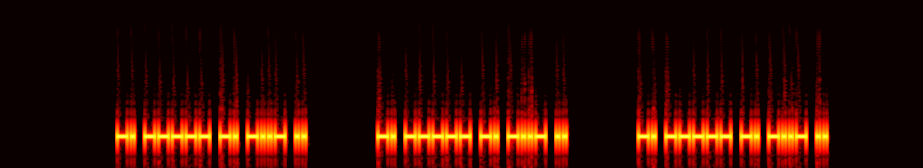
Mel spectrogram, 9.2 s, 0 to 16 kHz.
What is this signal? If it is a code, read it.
Morse code, heard as a keyed tone, about 36 wpm, 700 Hz. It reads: N0NXI N0NXI N0NXI
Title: USA Call Signs - 5 Characters - Repeated 3x - 35wpm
